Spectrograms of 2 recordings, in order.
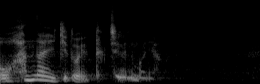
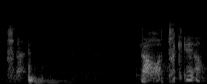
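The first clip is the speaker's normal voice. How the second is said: hushed plea; 13 dB quieter than usual. Acted. Hannah's prayer voiced.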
